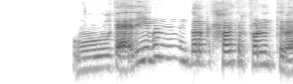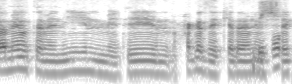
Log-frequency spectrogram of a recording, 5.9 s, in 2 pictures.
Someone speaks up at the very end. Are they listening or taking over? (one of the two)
taking over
